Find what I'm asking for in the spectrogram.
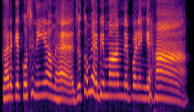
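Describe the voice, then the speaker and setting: A woman's voice: high-pitched, lively intonation, no echo, clean studio sound, exaggerated voice. Piercing, scolding mother-in-law played by a woman. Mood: scolding, taunting. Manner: sharp, nagging, sarcastic, drawn-out taunts. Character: domineering, scolding older Indian mother-in-law, village matriarch. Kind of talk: Hindi cartoon story dubbing.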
